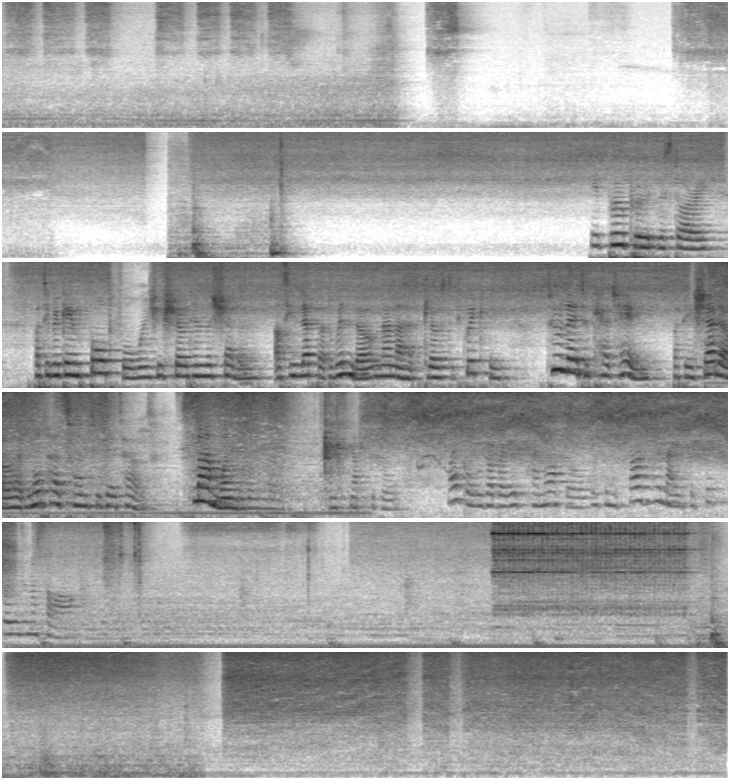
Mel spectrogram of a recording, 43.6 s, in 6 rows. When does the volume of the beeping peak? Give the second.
34 s.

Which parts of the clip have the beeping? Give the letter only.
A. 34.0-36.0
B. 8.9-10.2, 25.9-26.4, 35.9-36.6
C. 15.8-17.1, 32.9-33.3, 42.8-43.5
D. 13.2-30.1
A.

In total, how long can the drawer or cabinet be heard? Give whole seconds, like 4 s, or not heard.
2 s.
